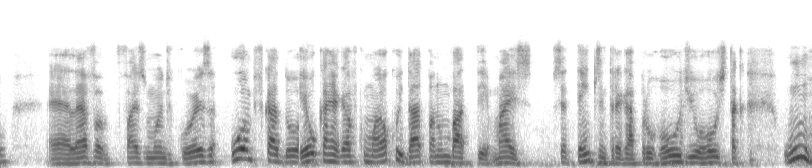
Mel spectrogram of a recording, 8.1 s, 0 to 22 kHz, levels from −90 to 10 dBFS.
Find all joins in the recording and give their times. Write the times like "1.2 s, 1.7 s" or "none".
3.0 s, 6.0 s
